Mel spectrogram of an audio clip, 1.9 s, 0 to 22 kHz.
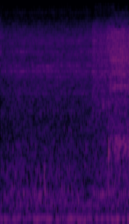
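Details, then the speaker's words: Allavino VSWR177-1BWLN 177-bottle wine fridge that had no cooling, during R134a charging, suction line cooling: the compressor, previously running in a vacuum, now pumps gas with a steady low hum and firm even drone; running normally. "I also noticed the compressor is starting to make a little bit more noise, which is probably a good sign. Before it was essentially running in a vacuum and just kind of doing a lot of nothing. Now it's actually pumping some gas."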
